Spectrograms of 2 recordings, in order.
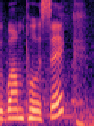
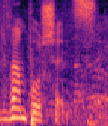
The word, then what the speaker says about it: Wampuszyc: No, Americans tend to say Wampuszyc, and in Polish you pronounce it Wampuszyc.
